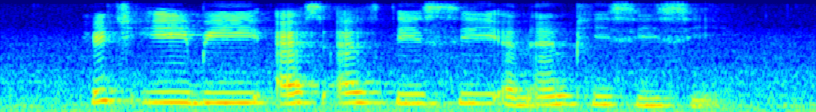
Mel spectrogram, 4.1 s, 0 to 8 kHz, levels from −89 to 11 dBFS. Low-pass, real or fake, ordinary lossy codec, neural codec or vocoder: 7.2 kHz; real; none; none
